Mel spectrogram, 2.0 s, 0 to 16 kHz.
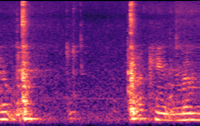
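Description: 1890s E. Howard #1 tower clock's gravity escapement ticking: two sharp ticks about a second apart.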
